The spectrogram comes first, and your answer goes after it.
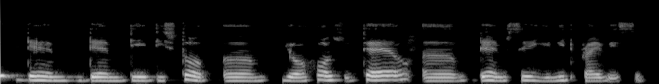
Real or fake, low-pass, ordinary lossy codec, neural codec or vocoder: real; 7.2 kHz; none; none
